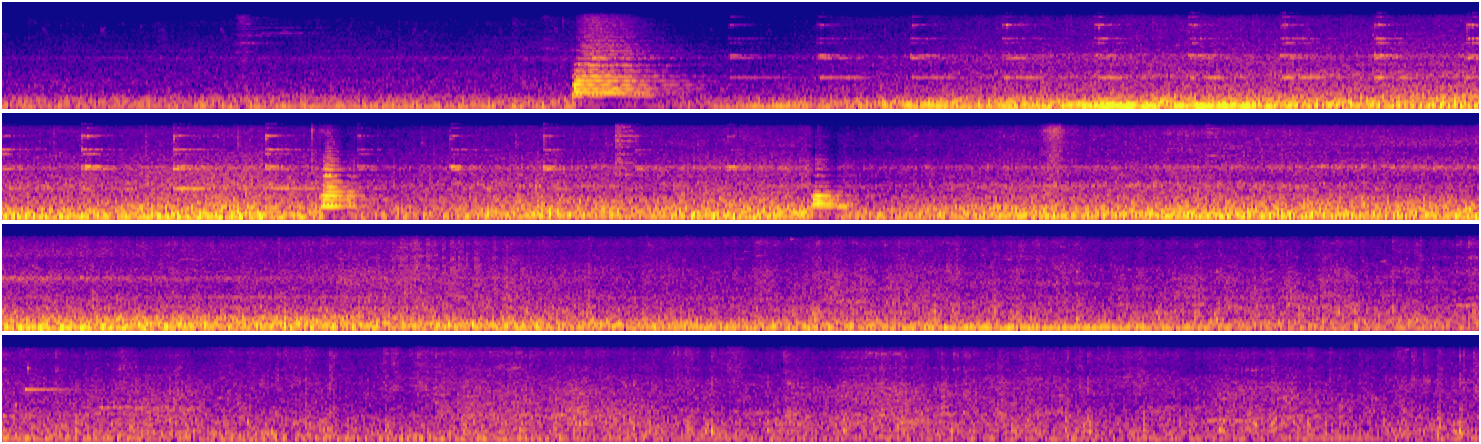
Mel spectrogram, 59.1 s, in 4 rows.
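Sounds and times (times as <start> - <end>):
diesel locomotive engine rumble: 0.0 - 59.0
train wheels rumbling on rails: 0.0 - 59.0
train horn blasts: 5.7 - 7.3, 17.8 - 18.7, 22.8 - 23.5.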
